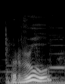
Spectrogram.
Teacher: आपण उच्चारताना जीभ थोडी वळते पण तो थेट बाहेर पडणारा एक अखंड ध्वनी आहे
